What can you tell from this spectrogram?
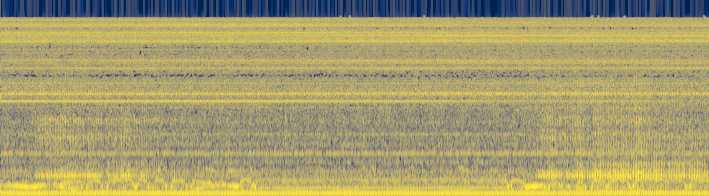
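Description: CNC milling machine cutting a connecting rod: its axis motors whine in tones that glide up and down as the table follows the toolpath. The tones hold level for about five seconds in the middle, over a constant hum.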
